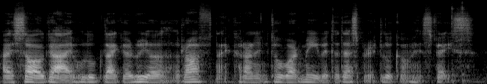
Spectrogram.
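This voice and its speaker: Over game music, a man reads a visual novel aloud as a let's play, breaking off for casual, irreverent commentary with some swearing. His voice is lowish and creaky, moving a little fast.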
